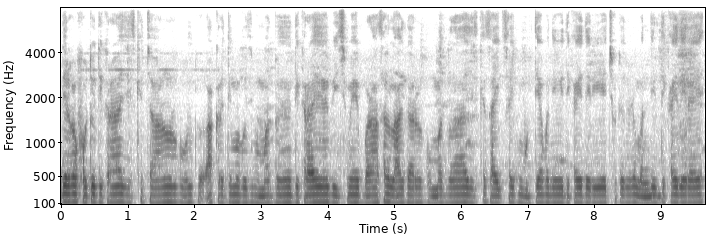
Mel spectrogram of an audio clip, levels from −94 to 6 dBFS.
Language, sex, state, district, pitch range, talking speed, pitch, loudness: Hindi, male, Chhattisgarh, Balrampur, 110-115 Hz, 275 wpm, 110 Hz, -33 LUFS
